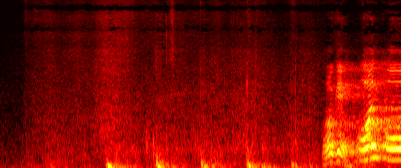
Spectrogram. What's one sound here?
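Bare feet thump across a hard floor.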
